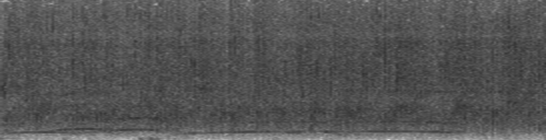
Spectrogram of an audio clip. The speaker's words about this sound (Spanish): Oigan, si un aplauso bien fuerte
